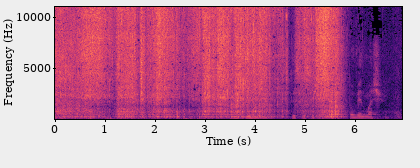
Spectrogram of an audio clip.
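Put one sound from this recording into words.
A hand rummages through ice cubes, which rattle and crunch.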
